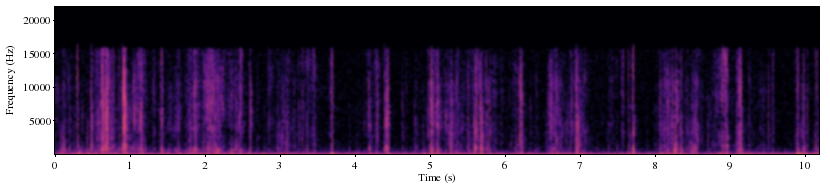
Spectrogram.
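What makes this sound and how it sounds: Fingertips pinch and press into a flat spread of multicolored Playfoam, foam beads held in a sticky binder. A steady run of quiet, crackly sticking and tearing sounds comes through, with quick bright snaps as the beads pull apart over a low background rumble.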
